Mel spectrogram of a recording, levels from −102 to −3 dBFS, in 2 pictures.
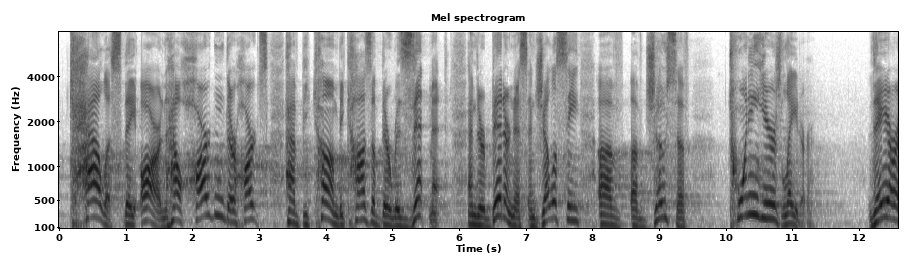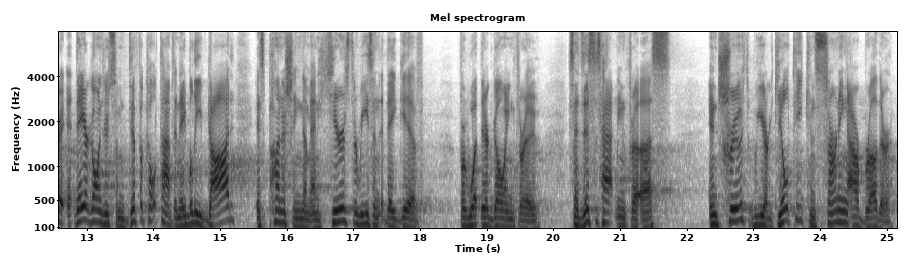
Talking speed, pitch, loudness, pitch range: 165 wpm, 140 Hz, -18 LUFS, 120-175 Hz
